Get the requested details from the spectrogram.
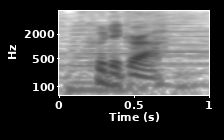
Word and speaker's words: coup de grâce: The Arctic Fox episode is the latest, and Josh said the phrase coup de grace, where he correctly left the P silent, but incorrectly said fat.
